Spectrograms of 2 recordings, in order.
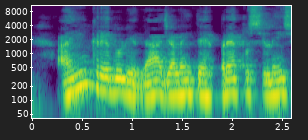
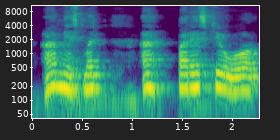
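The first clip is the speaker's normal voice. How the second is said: higher, whiny mock excuse; preacher mocking a believer who won't pray, pitched up; 6 semitones higher than usual. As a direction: mimic a lazy believer's excuse.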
